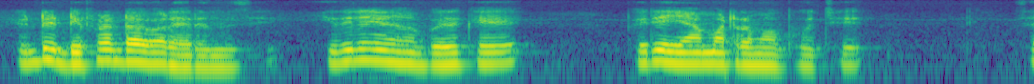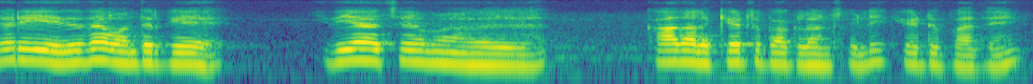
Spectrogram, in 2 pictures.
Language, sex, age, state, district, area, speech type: Tamil, male, 30-45, Tamil Nadu, Madurai, urban, spontaneous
